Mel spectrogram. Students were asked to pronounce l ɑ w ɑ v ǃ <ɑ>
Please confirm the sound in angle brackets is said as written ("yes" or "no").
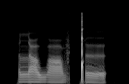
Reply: no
